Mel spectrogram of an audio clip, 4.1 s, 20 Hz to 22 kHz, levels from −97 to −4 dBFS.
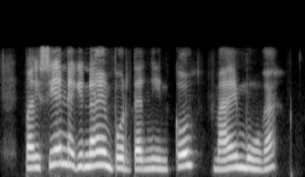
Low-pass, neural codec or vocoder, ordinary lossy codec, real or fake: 7.2 kHz; codec, 16 kHz, 0.8 kbps, ZipCodec; none; fake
